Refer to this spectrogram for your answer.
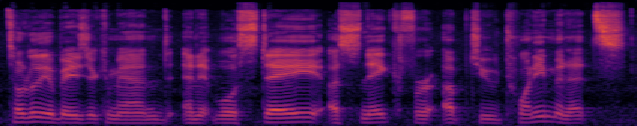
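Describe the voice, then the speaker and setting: A man's voice: medium pitch, fairly even intonation, fairly quick. A man running a tabletop game as game master, talking casually with lots of fillers and laughs. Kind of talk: narrating a tabletop game on a livestream.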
